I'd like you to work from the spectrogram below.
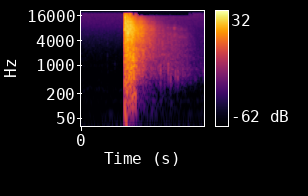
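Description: A gunshot rings out as one sharp, loud bang that fades into a decaying, rumbling tail, with nothing else around it.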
